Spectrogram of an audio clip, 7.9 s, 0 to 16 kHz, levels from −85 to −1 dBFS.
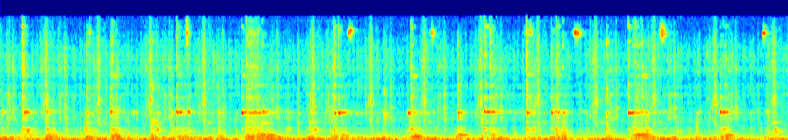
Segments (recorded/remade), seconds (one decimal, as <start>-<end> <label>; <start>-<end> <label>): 0.0-0.6 remade; 0.6-1.1 recorded; 1.1-3.6 remade; 3.6-4.2 recorded; 4.2-6.8 remade; 6.8-7.9 recorded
